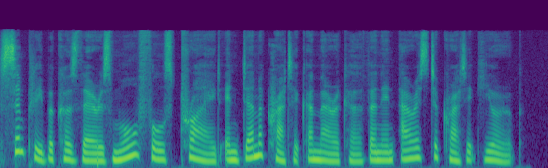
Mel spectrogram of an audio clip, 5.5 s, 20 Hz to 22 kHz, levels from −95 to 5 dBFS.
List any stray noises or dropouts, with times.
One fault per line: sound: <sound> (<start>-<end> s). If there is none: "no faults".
no faults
